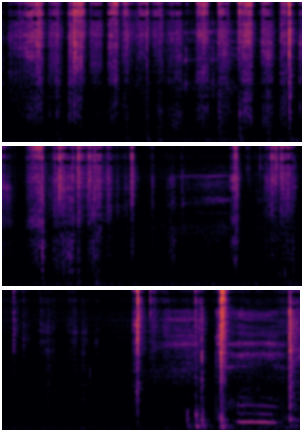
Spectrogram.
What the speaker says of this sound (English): don't cut paper with the fabric scissors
